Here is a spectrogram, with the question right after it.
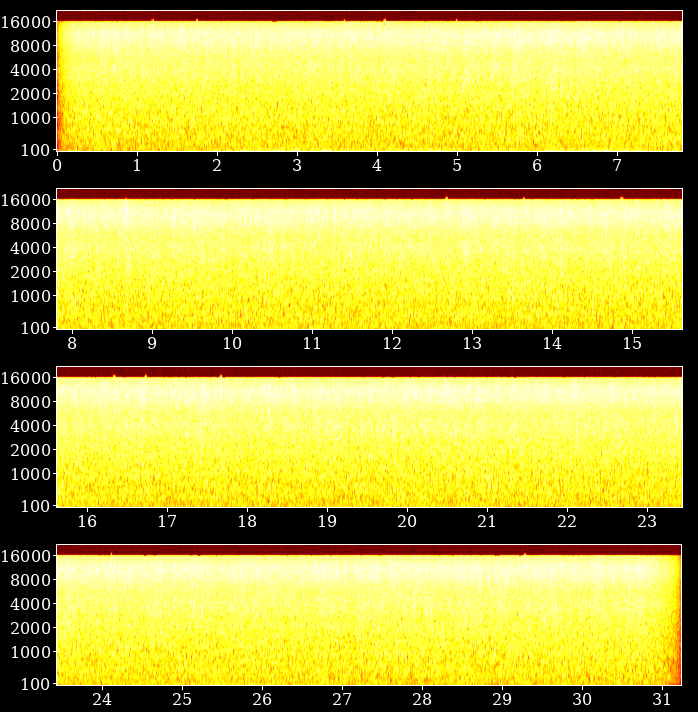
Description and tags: Rushing Stream Water
Elaine, Field-Recording, Koontz, Park, Point, University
